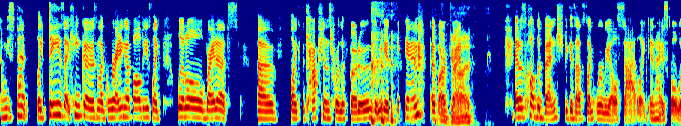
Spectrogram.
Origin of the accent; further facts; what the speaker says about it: Southern California, United States; growing up in Southern California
